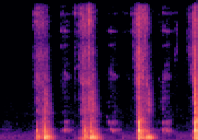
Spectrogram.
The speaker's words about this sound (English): More minced garlic never hurt anybody. I should sharpen this knife.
